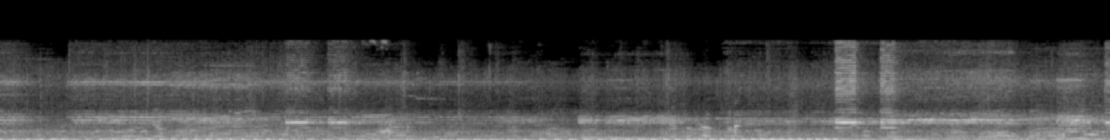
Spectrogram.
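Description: A motor vehicle engine running at idle close by with a steady low throb, fading out about six and a half seconds in, amid street traffic and voices.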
